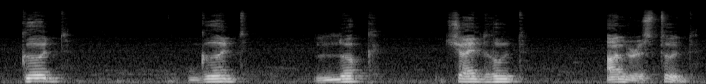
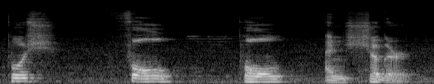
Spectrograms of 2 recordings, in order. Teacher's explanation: In pronouncing this sound, the lips are very slightly rounded, like that. The tongue is relaxed, and the back of the tongue is raised, higher than for O. So you have to raise your back of the tongue. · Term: As in good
